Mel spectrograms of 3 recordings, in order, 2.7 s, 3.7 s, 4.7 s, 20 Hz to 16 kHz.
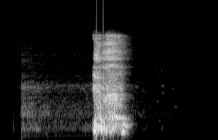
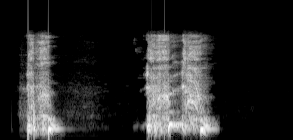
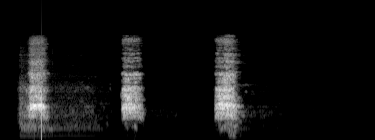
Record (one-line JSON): {"cough_length": "2.7 s", "cough_amplitude": 32086, "cough_signal_mean_std_ratio": 0.34, "three_cough_length": "3.7 s", "three_cough_amplitude": 30637, "three_cough_signal_mean_std_ratio": 0.51, "exhalation_length": "4.7 s", "exhalation_amplitude": 27782, "exhalation_signal_mean_std_ratio": 0.32, "survey_phase": "beta (2021-08-13 to 2022-03-07)", "age": "18-44", "gender": "Male", "wearing_mask": "No", "symptom_fatigue": true, "symptom_loss_of_taste": true, "symptom_onset": "3 days", "smoker_status": "Prefer not to say", "respiratory_condition_asthma": false, "respiratory_condition_other": false, "recruitment_source": "Test and Trace", "submission_delay": "2 days", "covid_test_result": "Positive", "covid_test_method": "ePCR"}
